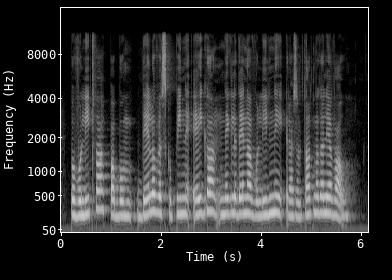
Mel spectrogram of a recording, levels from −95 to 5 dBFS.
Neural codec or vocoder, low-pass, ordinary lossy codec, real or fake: none; 10.8 kHz; none; real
